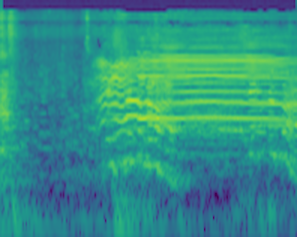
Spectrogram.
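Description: A young man laughs and shouts nearby.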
